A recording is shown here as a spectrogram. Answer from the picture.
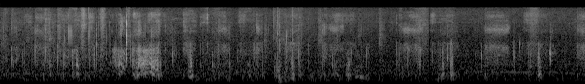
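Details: Blenheim Cavalier King Charles Spaniel puppies, five born on New Year's to Paris and Spike, indoors in a home puppy pen with their mother; one short squealing yelp early on, then soft rustling, shuffling and faint squeaks.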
